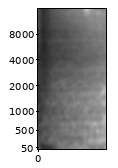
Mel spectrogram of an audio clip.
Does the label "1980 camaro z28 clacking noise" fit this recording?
No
